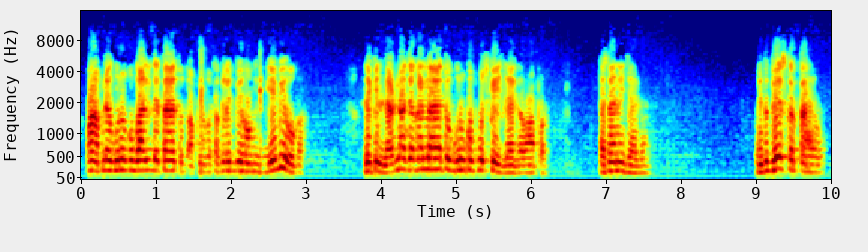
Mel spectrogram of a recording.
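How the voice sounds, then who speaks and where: Male spiritual teacher, conversational discourse, rhetorical questions, muffled lo-fi sound. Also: sits high. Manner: conversational, asks rhetorical questions and answers them. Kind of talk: informal scripture discourse.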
